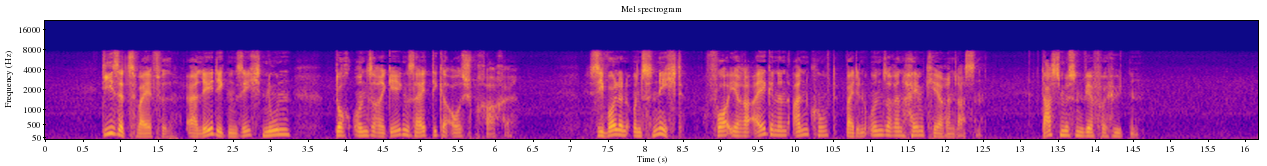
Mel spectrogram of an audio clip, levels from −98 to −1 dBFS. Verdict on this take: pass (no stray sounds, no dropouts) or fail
pass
